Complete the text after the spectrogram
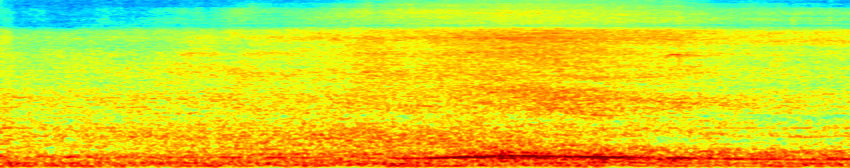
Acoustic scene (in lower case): residential area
